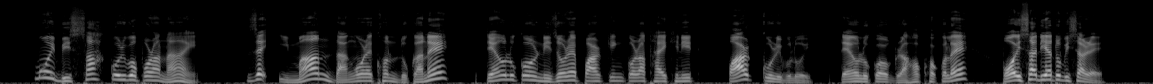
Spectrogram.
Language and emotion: Assamese, angry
